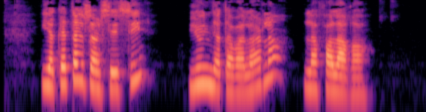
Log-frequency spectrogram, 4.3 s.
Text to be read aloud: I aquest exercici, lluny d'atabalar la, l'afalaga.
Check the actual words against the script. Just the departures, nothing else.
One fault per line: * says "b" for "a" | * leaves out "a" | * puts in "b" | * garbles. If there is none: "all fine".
all fine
